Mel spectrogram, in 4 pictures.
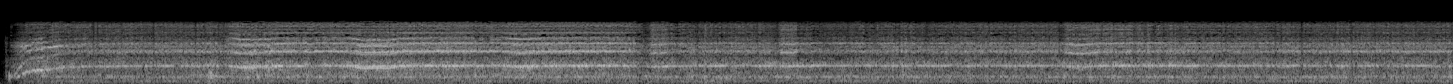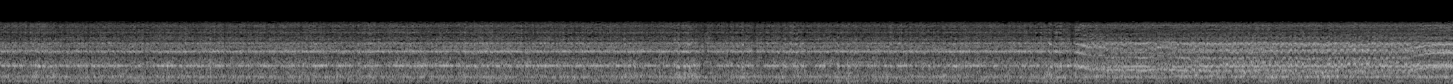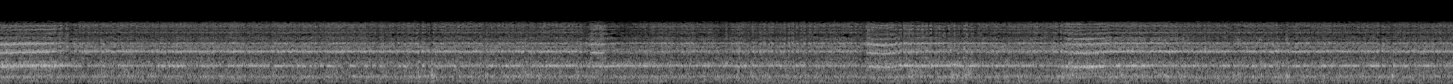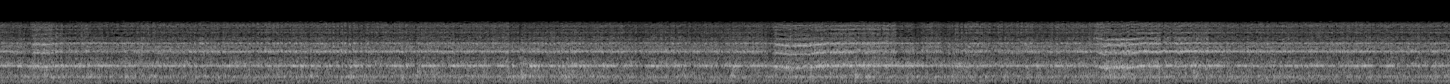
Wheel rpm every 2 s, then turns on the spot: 90, 230, 230, 230, 230, 230, 230, 230, 230, 230, 230, 230, 230, 200, 210, 230, 240, 230, 230, 230, 230, 240, 230, 230, 230, 230, 230, 230, 230.
none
